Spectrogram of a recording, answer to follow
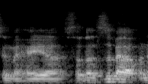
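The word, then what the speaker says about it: Mexia: morning Mexico am I I mean Mees me messia actually funny enough it's pronounced Maha Maha okay yeah and the reason why I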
